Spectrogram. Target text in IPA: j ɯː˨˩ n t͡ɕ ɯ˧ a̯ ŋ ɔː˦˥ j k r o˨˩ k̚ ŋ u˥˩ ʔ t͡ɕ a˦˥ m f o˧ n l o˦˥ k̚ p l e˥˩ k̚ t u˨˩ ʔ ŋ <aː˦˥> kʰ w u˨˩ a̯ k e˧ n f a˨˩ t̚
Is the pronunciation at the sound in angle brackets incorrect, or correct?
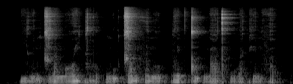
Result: incorrect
